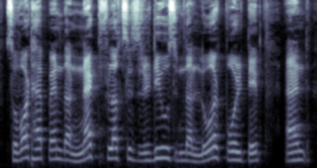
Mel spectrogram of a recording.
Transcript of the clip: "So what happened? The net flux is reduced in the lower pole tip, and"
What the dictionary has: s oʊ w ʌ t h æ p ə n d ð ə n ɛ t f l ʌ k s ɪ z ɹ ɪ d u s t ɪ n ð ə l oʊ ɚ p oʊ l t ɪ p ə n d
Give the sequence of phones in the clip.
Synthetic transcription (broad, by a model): s oʊ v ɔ t h æ p ə n d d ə n ɛ t f l ʌ k s ɪ z ɹ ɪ d u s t ɪ n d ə l oʊ ɚ p oʊ l t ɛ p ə n d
